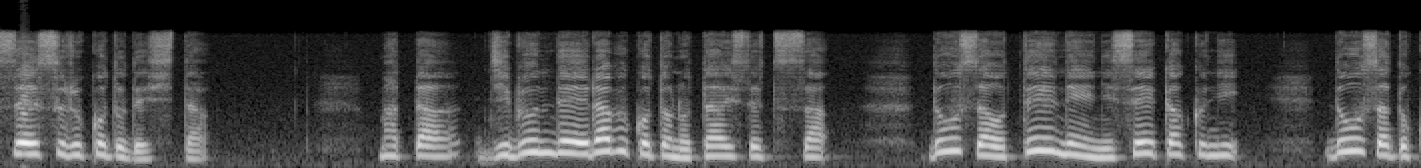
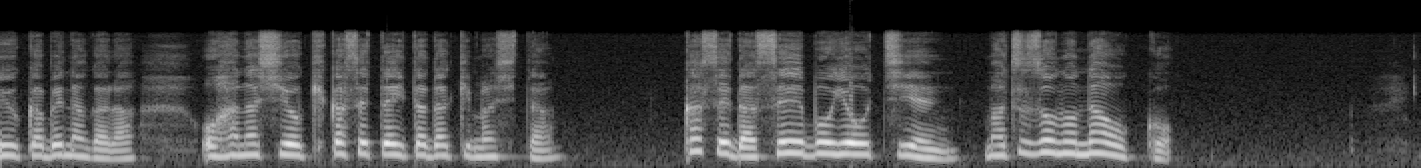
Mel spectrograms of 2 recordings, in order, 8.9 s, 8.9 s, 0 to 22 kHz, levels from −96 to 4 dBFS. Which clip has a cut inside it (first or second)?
second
